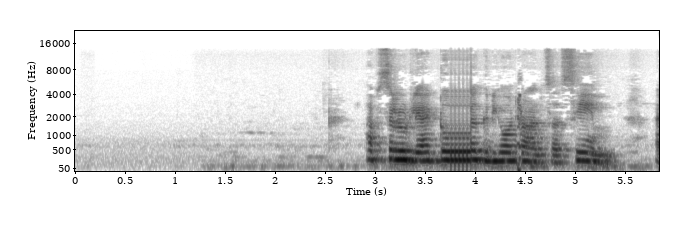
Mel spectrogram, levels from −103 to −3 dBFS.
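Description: From 3.76 to 3.96 s a system hang loop repeats one 40 ms slice five times, a 25 Hz buzz. The waveform shows identical repeated blocks and the spectrogram shows vertical stripes, with about a fifth of a second of speech lost.

At 4.40 to 4.47 s the speech jumps ahead, likely a broken MP3 bit reservoir after lost 26 ms frames.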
